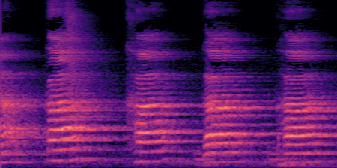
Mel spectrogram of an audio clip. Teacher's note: का वर्ग का उच्चारण स्थान है कंठ।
